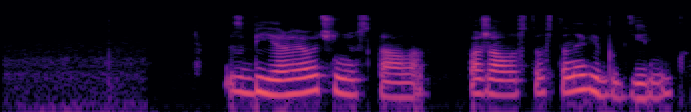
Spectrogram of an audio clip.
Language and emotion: Russian, sad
